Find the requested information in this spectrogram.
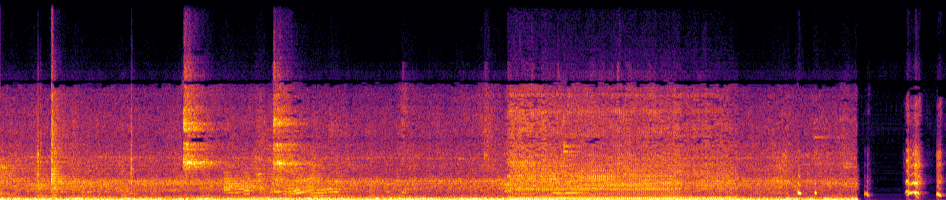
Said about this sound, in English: Can we listen to the actual coffee machine first? Now, I want you to listen again.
